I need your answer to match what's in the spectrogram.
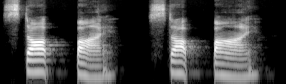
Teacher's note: So I put my mouth in the P position, stop. And then when I open it, I say the word by.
